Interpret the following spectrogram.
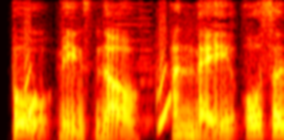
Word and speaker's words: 不: this one let's start so boo has two pronunciations boo and who and above being know they change depending on the word that they are incorporated with but we'll cover pronunciation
